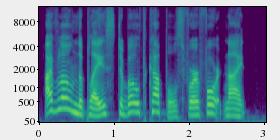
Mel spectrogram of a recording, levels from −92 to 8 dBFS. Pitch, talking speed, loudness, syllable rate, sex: 195 Hz, 200 wpm, -18 LUFS, 5.7 syllables/s, female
